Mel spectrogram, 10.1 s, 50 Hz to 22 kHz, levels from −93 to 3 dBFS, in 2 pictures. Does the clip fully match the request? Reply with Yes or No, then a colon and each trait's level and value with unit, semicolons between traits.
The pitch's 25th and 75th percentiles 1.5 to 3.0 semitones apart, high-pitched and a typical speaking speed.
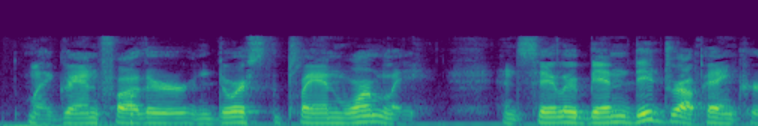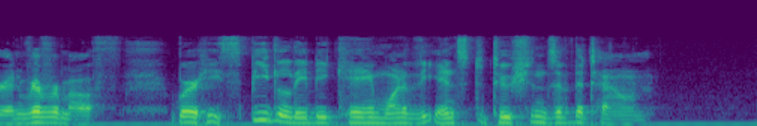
No: average, 2.7 semitones; low, 130 Hz; average, 150 wpm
